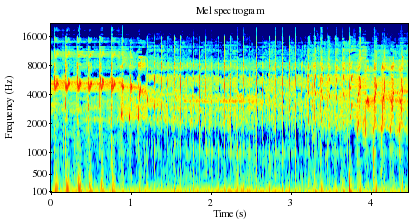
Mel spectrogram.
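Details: A lovebird delivers training song for other lovebirds, a few clear whistled pips at first, then a dense, rapid chatter of harsh high notes running on without pause.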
